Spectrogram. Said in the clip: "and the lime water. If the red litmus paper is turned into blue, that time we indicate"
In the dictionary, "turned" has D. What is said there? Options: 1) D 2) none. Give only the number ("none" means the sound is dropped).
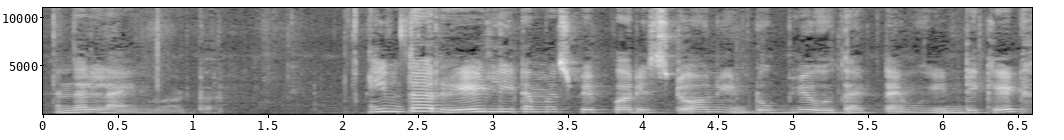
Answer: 2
